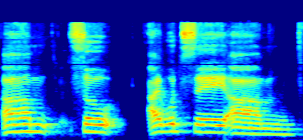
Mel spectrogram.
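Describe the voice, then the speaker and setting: A man from the United States giving interview answers as a college staff member, in a halting way with many pauses and repeats. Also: a little high. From United States, South Florida. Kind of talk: hesitant conversational interview answers.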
